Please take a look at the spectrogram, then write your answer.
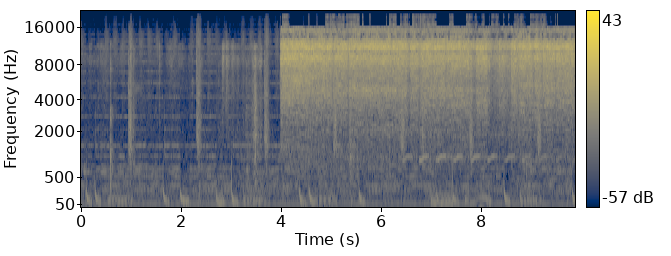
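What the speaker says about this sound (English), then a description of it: "now it's time to go ahead and spray our pan" Cooking spray hisses steadily from an aerosol can into a tube cake pan for a lemon blueberry pound cake, a loud continuous spray starting a few seconds in, over clicking and clattering kitchen sounds.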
